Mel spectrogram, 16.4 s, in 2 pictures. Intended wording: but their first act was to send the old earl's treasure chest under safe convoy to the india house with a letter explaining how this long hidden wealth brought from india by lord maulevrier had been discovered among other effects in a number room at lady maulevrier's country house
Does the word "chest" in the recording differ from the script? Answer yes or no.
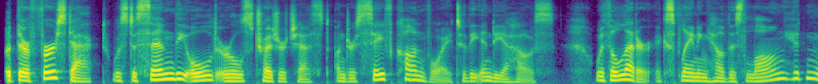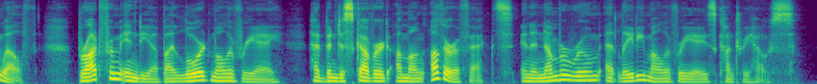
no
